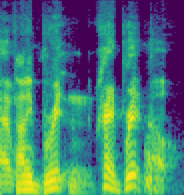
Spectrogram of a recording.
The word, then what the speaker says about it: Connie Britton: So the name is Connie Breton. Connie Britton. Connie Britton. Oh, it's spelled Breton.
